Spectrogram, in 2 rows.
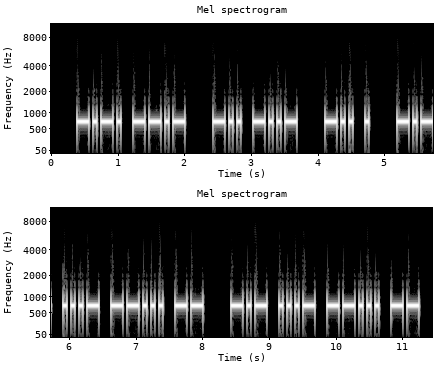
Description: Morse code, heard as a keyed tone, about 21 wpm, 700 Hz. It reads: CQ DX DE KV7M KV7M
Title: Speed-Racing Common QSO Phrases - 20wpm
